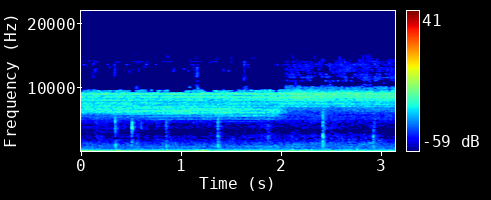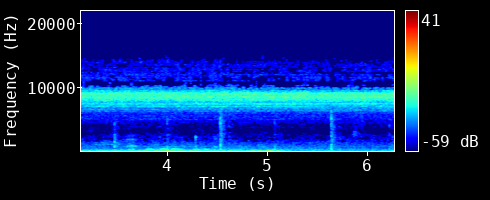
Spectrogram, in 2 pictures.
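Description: A steady high-pitched hiss in the background, with a few faint ticks and a low rumble beneath it.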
